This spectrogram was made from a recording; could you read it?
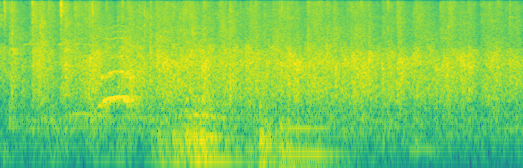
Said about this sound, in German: Nochmal einen riesen Applaus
